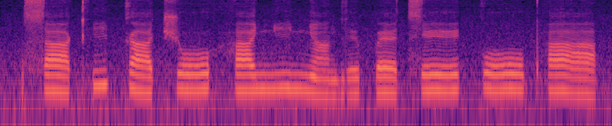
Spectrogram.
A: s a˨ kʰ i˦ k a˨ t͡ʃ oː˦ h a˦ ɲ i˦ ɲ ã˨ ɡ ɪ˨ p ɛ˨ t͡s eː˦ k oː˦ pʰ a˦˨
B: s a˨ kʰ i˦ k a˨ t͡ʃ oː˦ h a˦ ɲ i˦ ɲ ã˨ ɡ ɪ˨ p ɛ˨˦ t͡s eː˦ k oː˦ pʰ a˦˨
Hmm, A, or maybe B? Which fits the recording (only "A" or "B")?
A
